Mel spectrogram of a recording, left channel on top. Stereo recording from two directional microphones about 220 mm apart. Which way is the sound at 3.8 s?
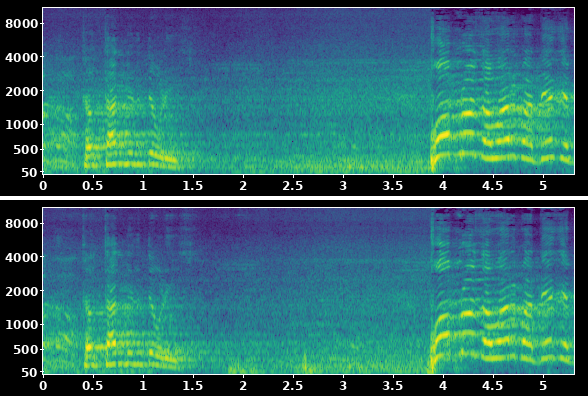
40° right (ahead or behind).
